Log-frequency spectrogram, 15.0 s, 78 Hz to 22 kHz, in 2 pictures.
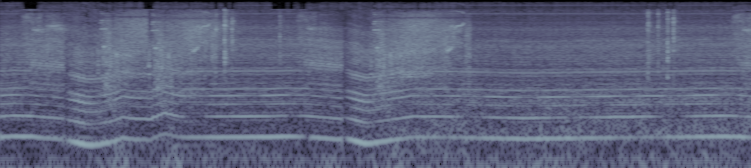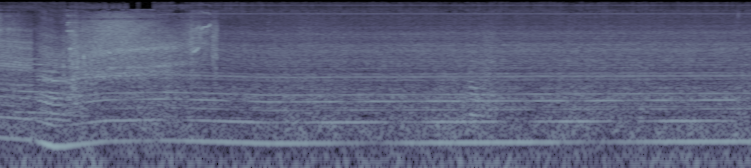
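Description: A car engine in the Need for Speed Underground racing game on PlayStation 2 revs hard with VTEC kicking in, a steady high engine drone with pitch dips at gear shifts, loud and continuous.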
